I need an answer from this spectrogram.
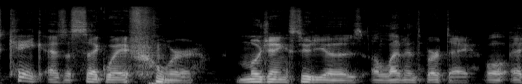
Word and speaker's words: Mojang: they're no longer just Mojang and we found out it is Mojang so I've been saying it wrong for forever mhm I knew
